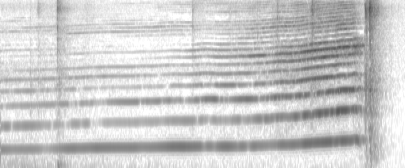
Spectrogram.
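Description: A woman's voice holding one long vocal note that slowly rises in pitch for about four seconds, then breaks off suddenly with a short noisy burst near the end. Faint clicks of tarot cards being handled sit underneath.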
